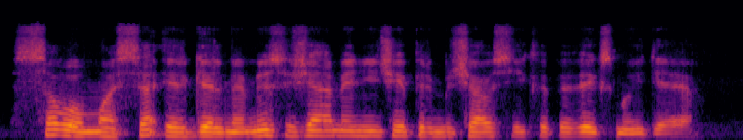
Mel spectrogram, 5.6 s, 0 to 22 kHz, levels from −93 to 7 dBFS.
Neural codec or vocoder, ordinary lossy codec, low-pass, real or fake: vocoder, 22.05 kHz, 80 mel bands, WaveNeXt; Opus, 24 kbps; 9.9 kHz; fake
